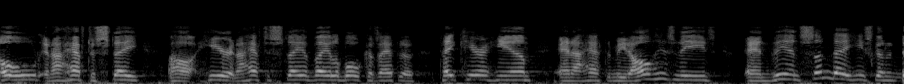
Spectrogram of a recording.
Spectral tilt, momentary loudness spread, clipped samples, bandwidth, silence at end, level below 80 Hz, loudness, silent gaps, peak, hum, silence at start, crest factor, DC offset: -1 dB/octave; 7 LU; under 0.1%; 6.2 kHz; 0 s; -58 dBFS; -33 LUFS; none; -12 dBFS; none; 0 s; 22 dB; under 0.1%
